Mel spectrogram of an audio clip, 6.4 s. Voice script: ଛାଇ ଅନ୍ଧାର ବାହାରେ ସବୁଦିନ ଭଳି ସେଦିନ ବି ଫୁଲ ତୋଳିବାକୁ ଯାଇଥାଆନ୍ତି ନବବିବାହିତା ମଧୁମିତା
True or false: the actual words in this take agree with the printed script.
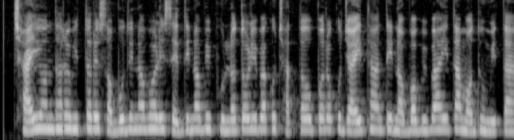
false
